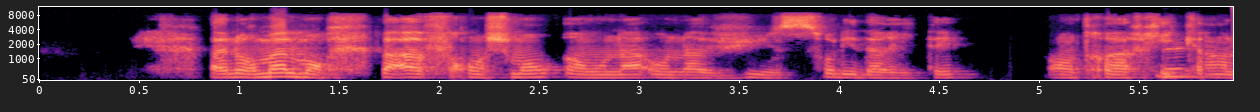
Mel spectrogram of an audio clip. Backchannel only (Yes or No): Yes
